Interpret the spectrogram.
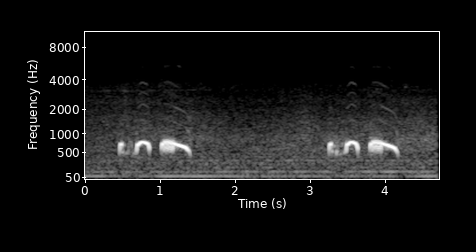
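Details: As the cold season begins, a spotted dove repeats its practice call twice. Each phrase is a brief stutter, then a rounded coo and a drawn-out descending hoot, with the phrases spaced about three seconds apart against a faint low hum.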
